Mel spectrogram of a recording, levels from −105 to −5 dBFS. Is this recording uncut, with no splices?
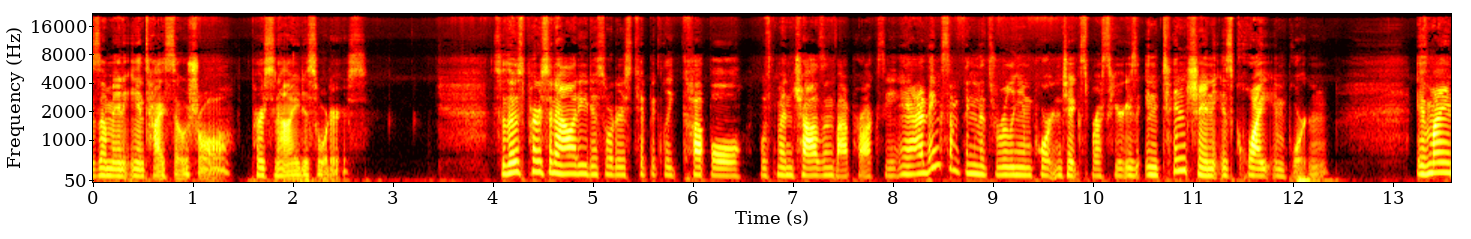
no; 3 cuts; at 1.5 s, 6.6 s, 7.4 s

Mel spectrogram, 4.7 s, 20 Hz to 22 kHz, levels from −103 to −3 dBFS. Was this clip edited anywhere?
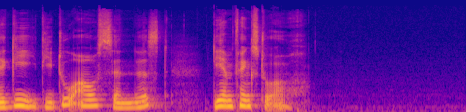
no; 0 cuts

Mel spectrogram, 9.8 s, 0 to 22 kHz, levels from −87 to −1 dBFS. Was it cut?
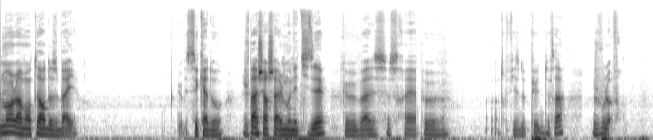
yes; 7 cuts; at 2.7 s, 3.7 s, 5.1 s, 6.2 s, 7.6 s, 8.3 s, 8.7 s

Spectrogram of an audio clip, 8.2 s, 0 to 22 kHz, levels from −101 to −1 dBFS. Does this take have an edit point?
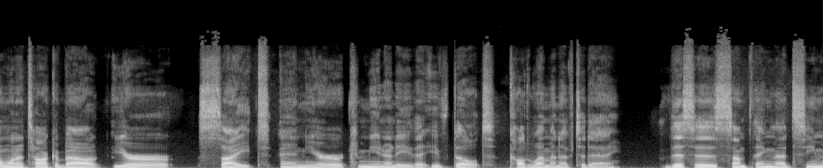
no; 0 cuts

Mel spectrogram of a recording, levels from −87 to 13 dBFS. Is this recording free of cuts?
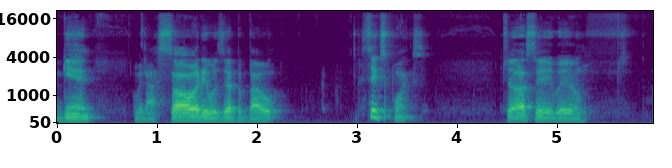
yes; 0 cuts

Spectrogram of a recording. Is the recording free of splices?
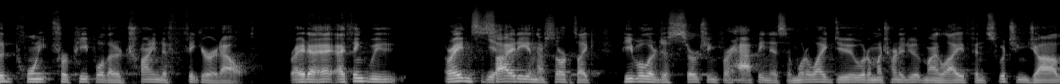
no; 1 cut; at 5.7 s

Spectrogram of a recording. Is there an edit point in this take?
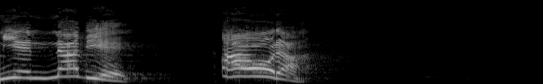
no; 0 cuts

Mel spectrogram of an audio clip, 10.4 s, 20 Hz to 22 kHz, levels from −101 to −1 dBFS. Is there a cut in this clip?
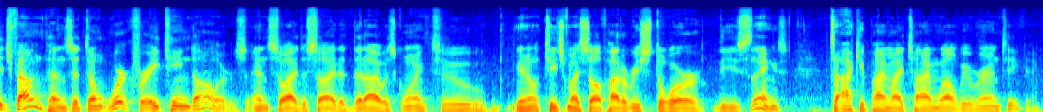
no; 0 cuts

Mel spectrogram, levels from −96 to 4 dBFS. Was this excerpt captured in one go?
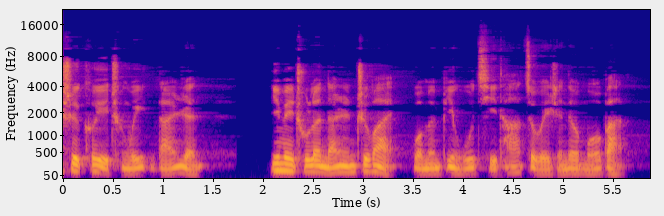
yes; 0 cuts

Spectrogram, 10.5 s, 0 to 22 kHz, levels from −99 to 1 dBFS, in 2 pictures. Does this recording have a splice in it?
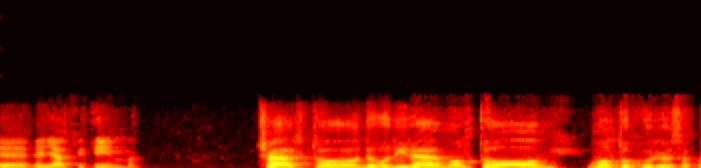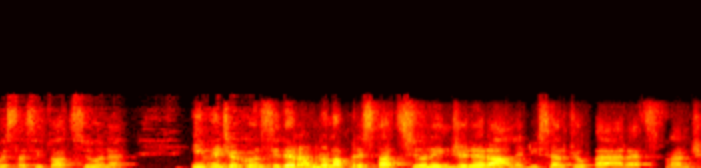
no; 0 cuts

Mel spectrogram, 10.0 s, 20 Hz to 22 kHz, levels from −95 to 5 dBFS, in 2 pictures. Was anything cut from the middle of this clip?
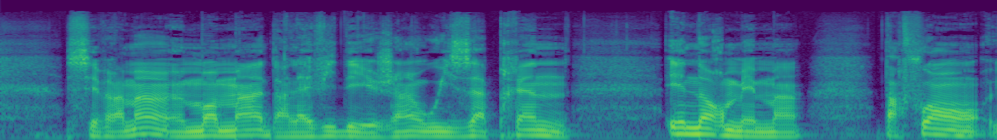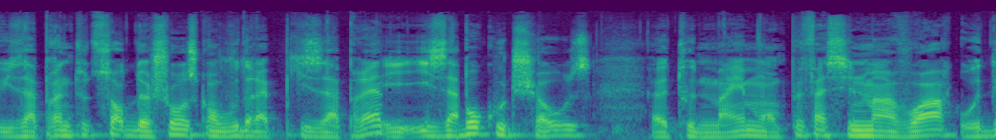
yes; 4 cuts; at 1.3 s, 6.4 s, 6.9 s, 7.3 s

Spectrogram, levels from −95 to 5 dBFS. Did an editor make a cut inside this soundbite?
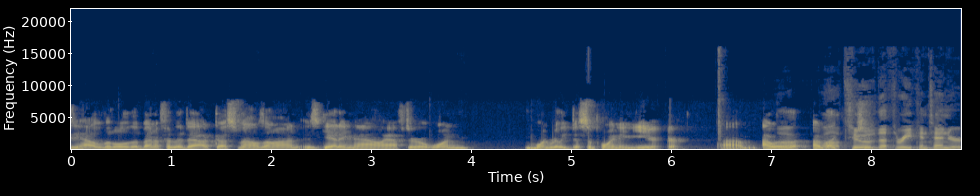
no; 0 cuts

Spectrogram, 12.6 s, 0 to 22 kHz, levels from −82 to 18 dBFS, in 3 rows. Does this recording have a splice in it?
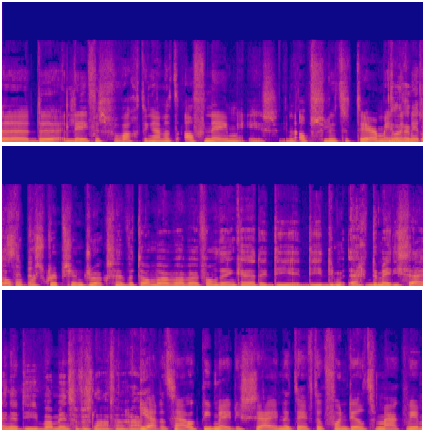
no; 0 cuts

